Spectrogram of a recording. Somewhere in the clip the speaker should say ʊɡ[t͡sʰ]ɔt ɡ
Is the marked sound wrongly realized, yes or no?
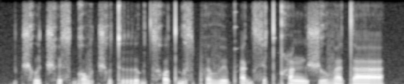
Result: no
